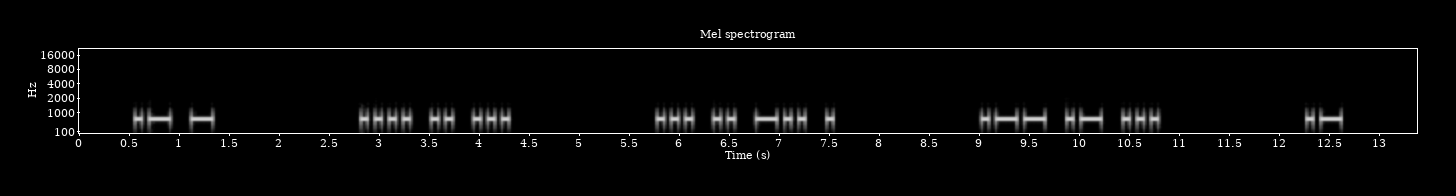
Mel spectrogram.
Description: Morse code, heard as a keyed tone, about 17 wpm, 700 Hz. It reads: AT HIS SIDE WAS A
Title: 3x Word-Spacing - Sentences from Top 500 Words - 17wpm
